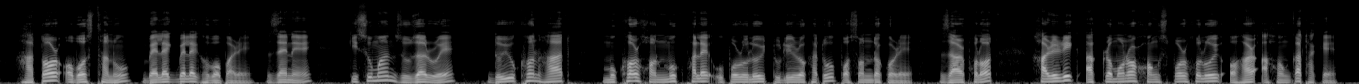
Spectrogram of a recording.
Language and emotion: Assamese, neutral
